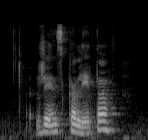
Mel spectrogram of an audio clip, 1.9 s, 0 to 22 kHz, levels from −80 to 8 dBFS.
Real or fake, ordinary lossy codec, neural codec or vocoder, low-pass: real; none; none; none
